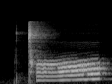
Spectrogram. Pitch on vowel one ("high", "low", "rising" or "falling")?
rising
